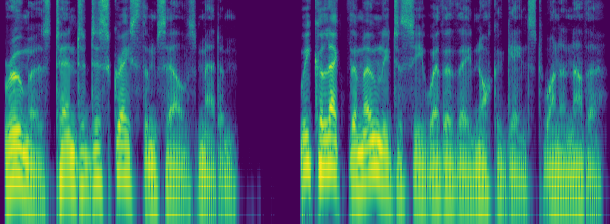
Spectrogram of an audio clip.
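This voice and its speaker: Man playing a very deep, measured police inspector. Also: big pitch swings, husky, no echo, clean studio sound, full character voice. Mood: mild, wry. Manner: measured, dryly wry, formal. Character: mild, courteous, shrewd male police inspector.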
